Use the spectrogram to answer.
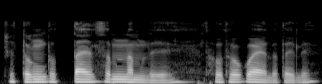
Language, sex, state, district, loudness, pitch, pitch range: Wancho, male, Arunachal Pradesh, Longding, -18 LUFS, 115 Hz, 105-120 Hz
